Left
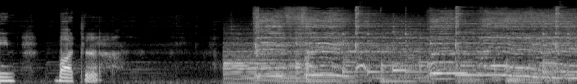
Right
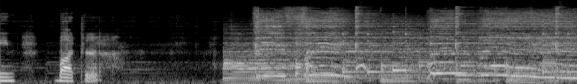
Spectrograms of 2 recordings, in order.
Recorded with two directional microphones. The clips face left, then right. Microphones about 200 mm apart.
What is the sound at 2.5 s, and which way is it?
Music, centre (ahead or behind).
